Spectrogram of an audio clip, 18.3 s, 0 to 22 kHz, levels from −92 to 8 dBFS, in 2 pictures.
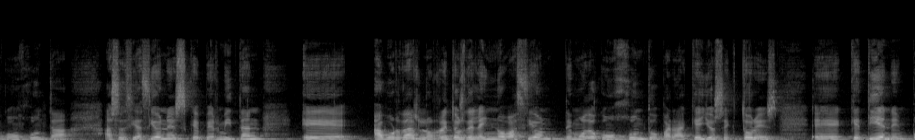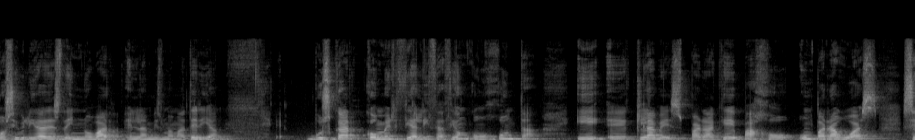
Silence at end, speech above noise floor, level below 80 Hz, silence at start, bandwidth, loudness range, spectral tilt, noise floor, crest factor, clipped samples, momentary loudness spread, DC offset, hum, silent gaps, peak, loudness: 0 s; 25 dB; -78 dBFS; 0 s; 16 kHz; 3 LU; -4.5 dB/octave; -57 dBFS; 18 dB; under 0.1%; 9 LU; under 0.1%; none; none; -14 dBFS; -33 LUFS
